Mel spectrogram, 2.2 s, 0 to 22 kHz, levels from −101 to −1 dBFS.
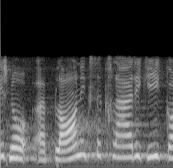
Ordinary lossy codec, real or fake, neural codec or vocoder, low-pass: none; real; none; 5.4 kHz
